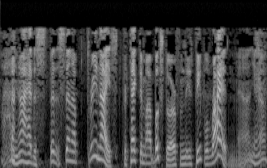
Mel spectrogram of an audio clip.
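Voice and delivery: high-pitched comic character voice; Paris. Retold or imitated. Paris telling Easy about the riots, comic character voice.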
